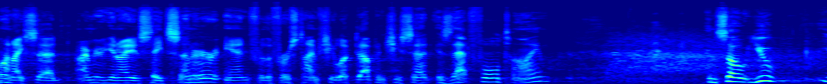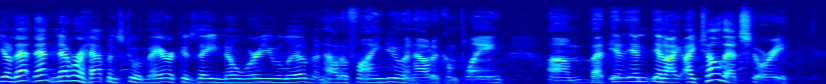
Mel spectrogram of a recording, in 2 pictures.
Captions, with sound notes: And I said, "I'm your United States senator." And for the first time she looked up and she said, "Is that full-time?" (audience laughs) And so you know, that never happens to American's. They know where you live and how to find you and how to complain and I tell that story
